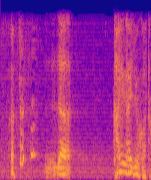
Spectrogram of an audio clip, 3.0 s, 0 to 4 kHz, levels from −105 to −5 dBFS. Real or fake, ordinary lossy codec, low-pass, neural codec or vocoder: fake; AAC, 24 kbps; 3.6 kHz; vocoder, 24 kHz, 100 mel bands, Vocos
